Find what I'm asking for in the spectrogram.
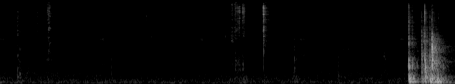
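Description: Scissors snip through thick, bulky fabric in a few sharp, separate cuts spaced across quiet pauses, ending with a louder crunching chop up close.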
